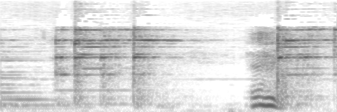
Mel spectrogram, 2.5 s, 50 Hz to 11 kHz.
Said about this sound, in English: melted down the cracked bell and carefully added 187 pounds of American copper to the 2,000 pounds of the original metal. The bell was recast. Upon being tested, it cracked again.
